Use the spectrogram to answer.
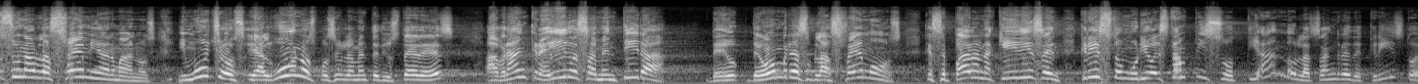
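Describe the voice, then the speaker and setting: Preacher, very high bright voice, emphatic storyteller, roomy hall reverb. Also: male voice. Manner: storytelling, emphatic, direct address to the congregation. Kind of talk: sermon.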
